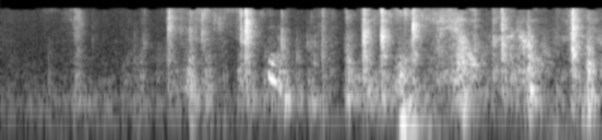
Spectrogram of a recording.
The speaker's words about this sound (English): Mum, the dog was licking it. Is your doggy licking the box?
